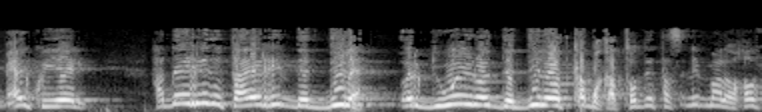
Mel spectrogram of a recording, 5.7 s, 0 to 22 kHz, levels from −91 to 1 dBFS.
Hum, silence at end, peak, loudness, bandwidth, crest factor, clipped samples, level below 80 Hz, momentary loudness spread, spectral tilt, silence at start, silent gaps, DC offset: none; 0 s; -2 dBFS; -12 LUFS; 7.8 kHz; 10 dB; under 0.1%; -54 dBFS; 9 LU; -5 dB/octave; 0 s; none; under 0.1%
